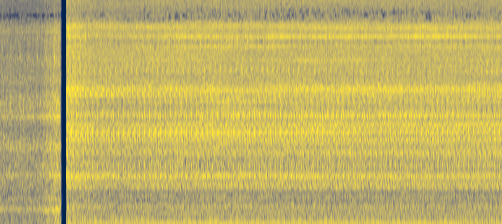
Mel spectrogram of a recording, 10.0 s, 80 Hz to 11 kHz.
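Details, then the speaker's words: 2013 Ram 3500 Cummins diesel after cylinder head replacement (driver overheated it): steady, even low clatter at idle after a brief dropout, no misses or knocks; no pressure or boiling even at high idle; small oil leak noted; runs good. "all cleared up no pressure even under high idle no boiling Run's good"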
